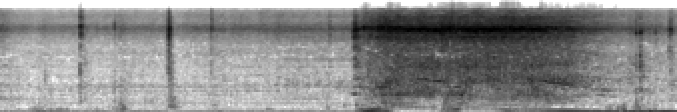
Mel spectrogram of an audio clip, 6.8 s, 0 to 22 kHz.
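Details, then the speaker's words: 2010 Subaru Impreza 2.5 non-turbo, 113,000 miles: first start of the replacement engine fitted after oil starvation, no coolant yet, checking for leaks; engine catches after cranking and rises to a smooth even rev, no knocks or rattles. Normal start and rev. "Got no coolant in it right now, but I just started it, just checking for leaks and stuff like that. I don't see anything goofy going on. And I think I'm good to go."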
